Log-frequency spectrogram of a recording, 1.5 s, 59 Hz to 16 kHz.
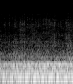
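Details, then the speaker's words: V8 Maverick with Holley carb, revived after diagnosis, alternator back up: steady, even lope at idle with a little throttle held, smooth low rumble, no misses or knocks; normal idle, much cleaner than before. "there we go alternator's back up and going and she is idling got a little bit of foot feed here but exponentially cleaner there we go minty"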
